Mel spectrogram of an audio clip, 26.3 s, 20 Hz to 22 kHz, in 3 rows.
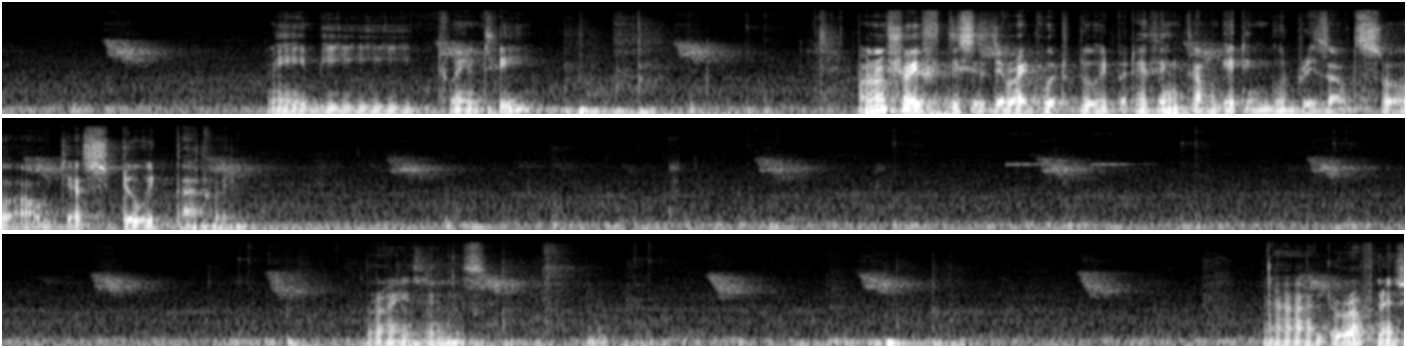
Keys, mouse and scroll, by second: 1.9 click, 4.8 click, 6.4 `, 7.7 KP_0, 9.2-9.5 scroll up 1, 12.3 scroll down 1, 12.7 scroll up 1, 14.5 click, 17.4-22.0 drag, 23.0-24.7 scroll down 1, 24.7-25.4 scroll up 1, 26.2 click.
